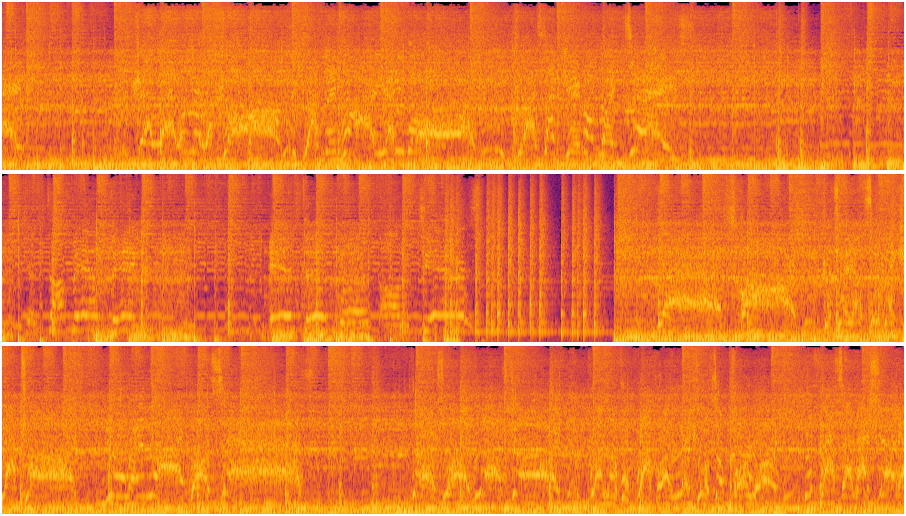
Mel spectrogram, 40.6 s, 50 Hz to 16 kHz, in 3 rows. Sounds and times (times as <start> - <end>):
Music: 0.0 - 40.5.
